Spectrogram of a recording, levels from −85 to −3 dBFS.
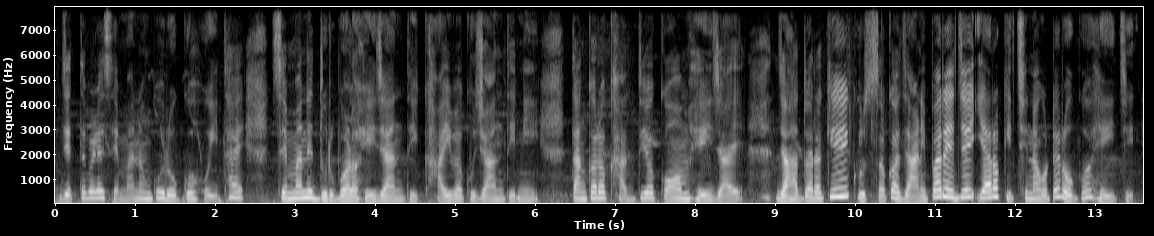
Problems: background sounds at intervals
